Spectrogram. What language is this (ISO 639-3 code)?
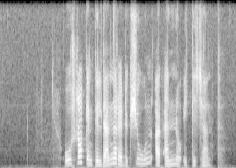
nor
